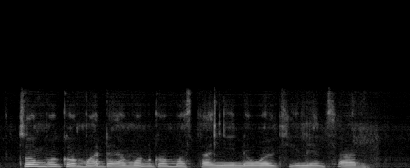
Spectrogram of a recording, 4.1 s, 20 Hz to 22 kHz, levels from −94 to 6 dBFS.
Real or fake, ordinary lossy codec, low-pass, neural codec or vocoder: fake; none; none; vocoder, 22.05 kHz, 80 mel bands, HiFi-GAN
